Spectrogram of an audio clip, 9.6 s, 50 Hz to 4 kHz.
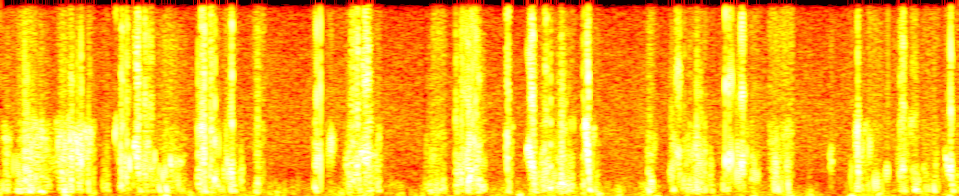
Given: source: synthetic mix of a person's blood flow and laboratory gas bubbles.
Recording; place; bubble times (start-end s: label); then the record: Doppler ultrasound of blood flow; subclavian vein
0.00-0.95 s: bubbles
1.02-1.11 s: bubbles
1.14-1.87 s: bubbles
1.94-2.40 s: bubbles
2.53-2.66 s: bubbles
3.11-3.37 s: bubbles
3.43-3.82 s: bubbles
4.24-4.46 s: bubbles
4.55-4.87 s: bubbles
5.05-5.13 s: bubbles
5.25-5.77 s: bubbles
5.81-6.01 s: bubbles
6.46-6.57 s: bubbles
6.69-7.15 s: bubbles
7.20-7.62 s: bubbles
7.68-7.93 s: bubbles
8.29-8.35 s: bubbles
8.50-8.89 s: bubbles
8.93-9.40 s: bubbles
9.43-9.60 s: bubbles
From the record:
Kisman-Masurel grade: 343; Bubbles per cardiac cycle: rolling drumbeat, 9 or more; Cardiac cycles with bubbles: 100%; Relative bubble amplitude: loud (0.450 to 0.775); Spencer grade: 3 (all of the cardiac periods contain showers or single bubble signals, but not dominating or overriding the cardiac motion signals); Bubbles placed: anywhere in the cardiac cycle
